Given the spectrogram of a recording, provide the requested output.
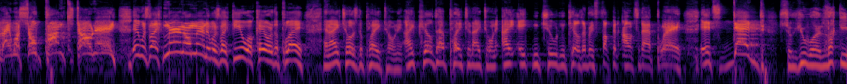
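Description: A man's voice: sits high, pushed and bright, voice pushed up, heavily acted. A man voicing a cocky, swaggering male stage actor who swears constantly and brags in rambling bursts.

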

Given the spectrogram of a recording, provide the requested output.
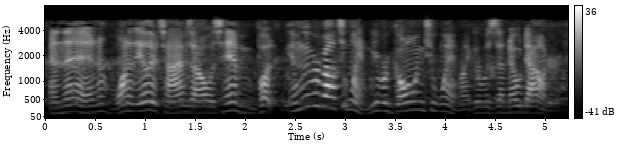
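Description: A man giving gameplay commentary, frustrated, swearing and yelling at the game as he plays. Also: a little high, fast talker. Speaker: let's play commentator. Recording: muffled lo-fi recording with steady noise.

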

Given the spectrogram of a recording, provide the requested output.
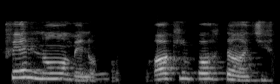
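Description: Brazilian woman teacher, slow and bright, stretches out example words, keeps checking in with the class. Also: sits high, lively intonation, muffled recording. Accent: Brazilian Portuguese. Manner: drawn-out syllables, frequent check-ins with the class. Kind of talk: online grammar lesson.

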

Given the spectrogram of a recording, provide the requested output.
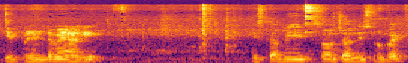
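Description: A man's voice: medium pitch, normal speed. Man reeling off shirt prices. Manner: steady, listing items and prices. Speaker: clothing factory owner. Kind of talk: product walkthrough with prices. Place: clothing showroom indoors. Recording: roomy echo, light background noise.

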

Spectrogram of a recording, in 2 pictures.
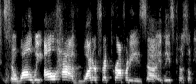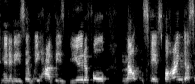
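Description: A woman's voice: mid-range voice, bright, forceful tone, rough recording. A woman from Norway giving a friendly, explanatory webinar presentation to travel agents, with a light sense of humor. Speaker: sales presenter for a cruise line.

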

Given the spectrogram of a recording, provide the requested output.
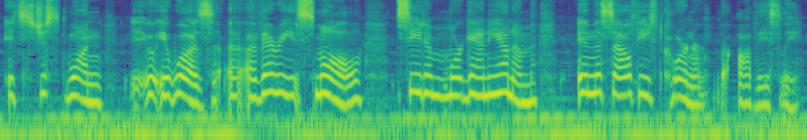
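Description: A woman's voice: on the high side, steady tone, unhurried, vocal fry, warm tone, soft background music, voice pushed up. Woman voicing a timid stammering demon underling. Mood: nervous. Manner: hesitant and stammering. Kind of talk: scripted audio drama narration.

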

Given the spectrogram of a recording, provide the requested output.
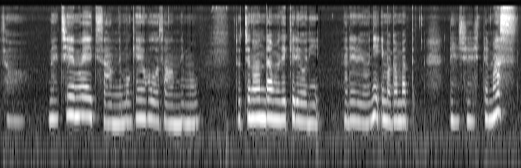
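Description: A young woman, an idol trainee, chatting politely on a livestream and answering viewer comments, often dropping into soft whispered asides. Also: on the high side, fairly even intonation, normal speed.

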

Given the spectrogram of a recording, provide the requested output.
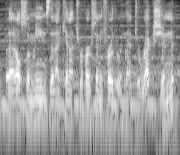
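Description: A man giving casual, informal gameplay commentary as a host, thinking out loud, reading on-screen text and swearing freely. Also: fairly low pitch, fast, loud music behind the voice. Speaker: video game let's-play host.

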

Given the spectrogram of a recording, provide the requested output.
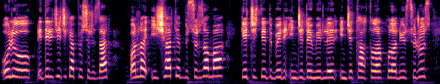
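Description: A woman's voice: high voice, fairly even intonation, fast, fairly bright tone. A woman giving casual, joking gameplay commentary, grumbling playfully as she talks to her viewers. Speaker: gaming video creator.

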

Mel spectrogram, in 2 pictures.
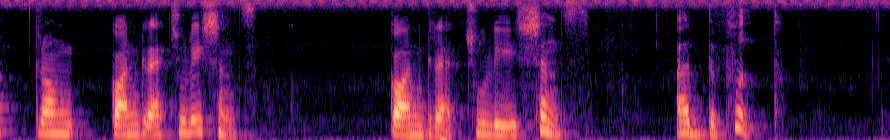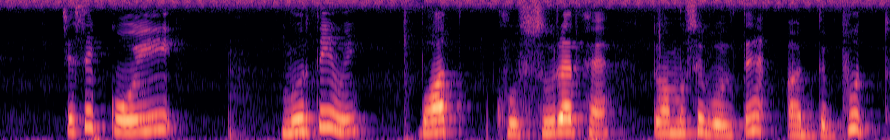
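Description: A woman with an Indian accent teaching English vocabulary, explaining each phrase slowly and repeating it with pauses. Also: on the high side, a little mellow. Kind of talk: spoken English vocabulary lesson.

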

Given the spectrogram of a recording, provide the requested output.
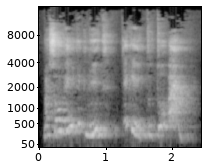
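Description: A woman's voice: high-pitched, sing-song, normal speed, a little mellow, pitched above the performer's own voice. A defiant young girl, as a woman reads her aloud. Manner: proud, rebellious outbursts. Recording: echoey theater hall from far off.

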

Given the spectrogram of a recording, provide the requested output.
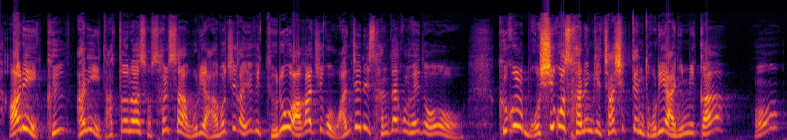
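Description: High-pitched, lively man reading a story. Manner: animated, incredulous asides. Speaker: narrator reading viewer stories. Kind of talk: reading an online post aloud with commentary.

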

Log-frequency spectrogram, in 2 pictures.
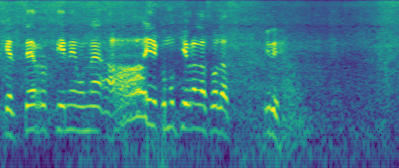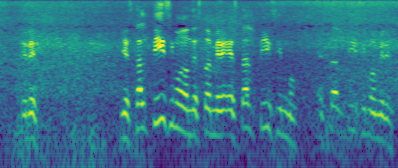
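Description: A man's voice: high-pitched, moderate pace, pauses often, noisy background. Joking man streaming outdoors by the sea. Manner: joking, chatty, greets viewers by name. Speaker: vlogger. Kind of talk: casual live stream from the seafront. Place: outdoors on a high spot by the sea.

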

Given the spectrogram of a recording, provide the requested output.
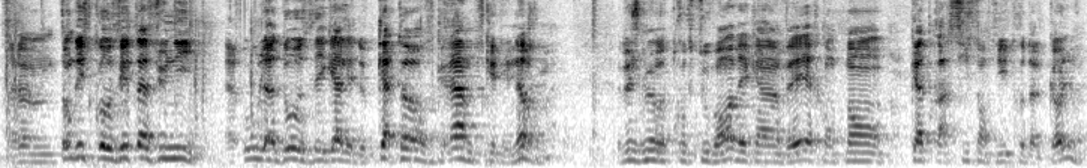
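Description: A man's voice: a little high, fast, a bit bright, slight background noise, natural voice. A man playing a pompous, pedantic whisky traveller. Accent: French. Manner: pedantic, fussy, long-winded. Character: pompous middle-aged male whisky-loving traveller. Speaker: amateur stage actor. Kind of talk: amateur stage play. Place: theatre stage.

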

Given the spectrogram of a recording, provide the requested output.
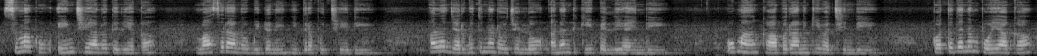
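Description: A woman storyteller reads a family tale in a steady, even manner. Her voice is fairly high yet dark and mellow, and a faint hiss of noise sits under the recording. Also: a little slow. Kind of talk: scripted story narration.

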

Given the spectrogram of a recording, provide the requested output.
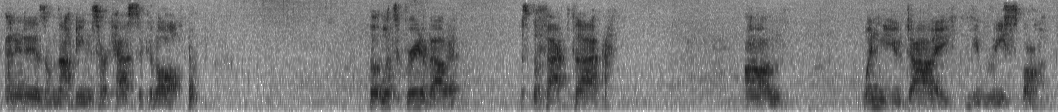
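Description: A man's voice: mid-range voice, slow, pauses often, noisy background. Rambling young man narrating his gameplay. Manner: rambling, many fillers. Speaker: gaming channel host. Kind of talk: casual gameplay commentary. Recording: distant mic with faint game music.

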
